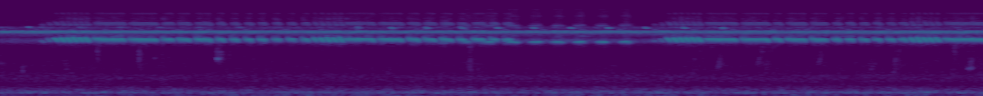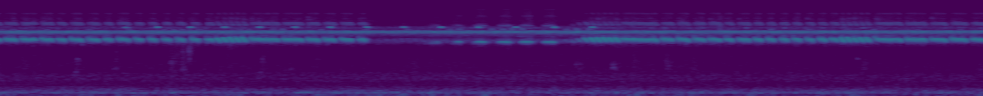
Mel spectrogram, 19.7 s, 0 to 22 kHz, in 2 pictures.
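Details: Night chorus of autumn insects, a constant shrill ringing note overlaid by rapid pulsed chirping that comes in long bouts separated by brief lulls around 6.5 and 14 seconds, over quiet low background noise.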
